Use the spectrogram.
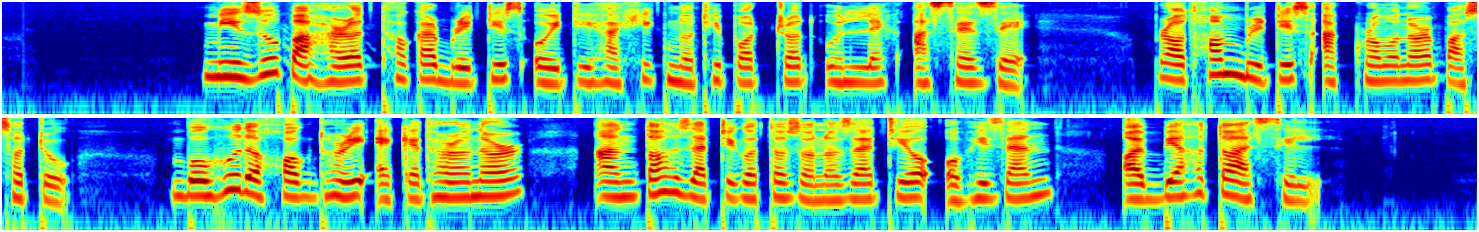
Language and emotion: Assamese, neutral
